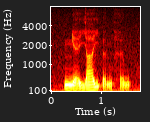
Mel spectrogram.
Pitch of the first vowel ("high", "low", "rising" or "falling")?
low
